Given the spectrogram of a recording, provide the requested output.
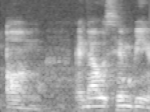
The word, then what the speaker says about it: Aang: The proper Japanese pronunciation of Aang would be Ung, and that was him being a dick.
